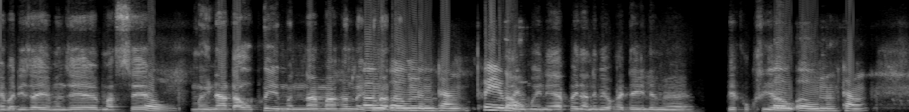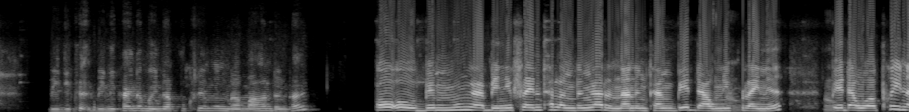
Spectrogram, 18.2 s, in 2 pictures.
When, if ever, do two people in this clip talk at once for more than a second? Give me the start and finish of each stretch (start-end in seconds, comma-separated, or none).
none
